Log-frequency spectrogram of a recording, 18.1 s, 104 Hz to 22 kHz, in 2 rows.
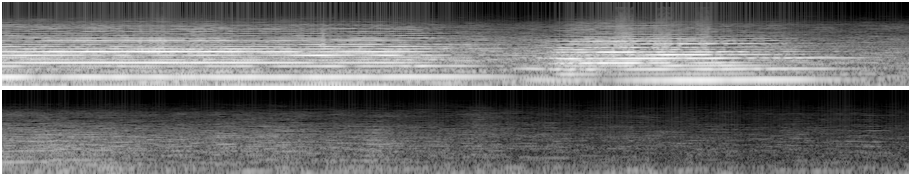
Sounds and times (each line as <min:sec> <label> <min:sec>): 0:00.0 heavenly horns are sounding 0:13.6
